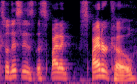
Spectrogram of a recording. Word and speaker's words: Spyderco: this is the spider spyderco i gotta make sure i say it right i keep dropping the r off for some reason spyderco uh website here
